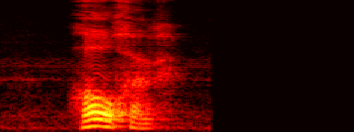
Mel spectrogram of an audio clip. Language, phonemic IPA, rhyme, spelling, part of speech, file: Dutch, /ˈɦoːɣər/, -oːɣər, hoger, adjective, Nl-hoger.ogg
- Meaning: 1. comparative degree of hoog 2. inflection of hoog 3. inflection of hoog: feminine genitive singular 4. inflection of hoog: genitive plural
